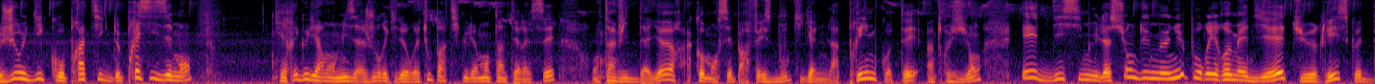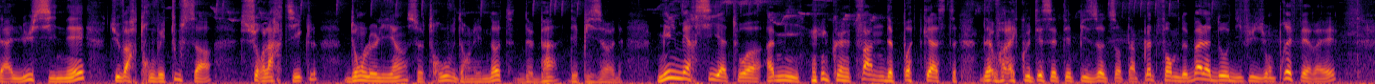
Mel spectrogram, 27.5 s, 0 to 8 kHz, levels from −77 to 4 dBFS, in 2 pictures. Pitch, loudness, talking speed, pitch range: 130 Hz, -20 LUFS, 170 wpm, 110-165 Hz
